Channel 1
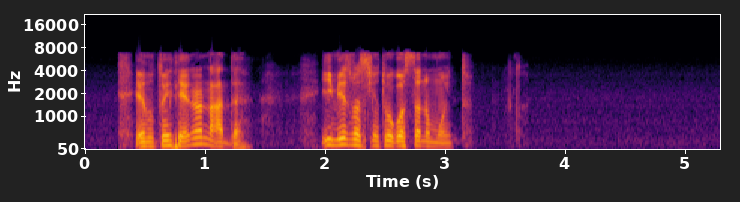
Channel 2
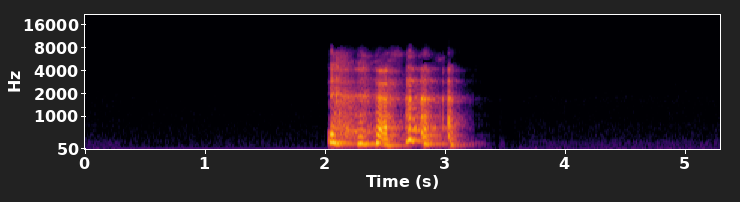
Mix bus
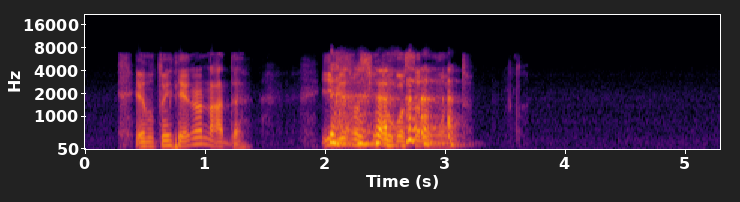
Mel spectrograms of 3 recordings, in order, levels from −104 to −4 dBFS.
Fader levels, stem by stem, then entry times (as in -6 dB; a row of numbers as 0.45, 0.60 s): -9.0, -3.0 dB; 0.00, 0.00 s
